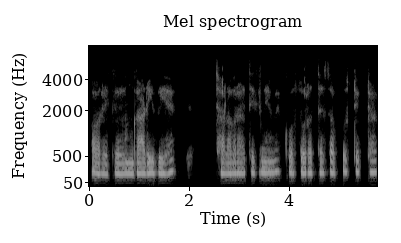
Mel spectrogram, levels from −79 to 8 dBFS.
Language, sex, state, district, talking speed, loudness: Hindi, female, Bihar, Purnia, 195 wpm, -31 LUFS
